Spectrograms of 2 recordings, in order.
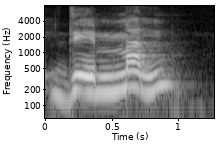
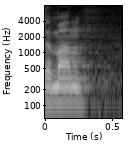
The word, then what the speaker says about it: de Mann: Olivier de Mann. Wie er heißt? Ich glaub's dir übrigens mittlerweile. – Mein last name is pronounced de Mann. De Mann. De Mann, yeah.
